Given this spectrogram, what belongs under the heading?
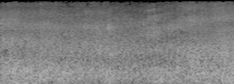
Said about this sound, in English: And the white water crashing in. They sound bigger than they are, these waves. Lapping up against the wall of the cafe.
